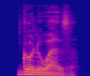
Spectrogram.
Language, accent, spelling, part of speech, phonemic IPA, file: French, France, gauloise, adjective / noun, /ɡo.lwaz/, LL-Q150 (fra)-gauloise.wav
- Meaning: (adjective) feminine singular of gaulois; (noun) alternative letter-case form of Gauloise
